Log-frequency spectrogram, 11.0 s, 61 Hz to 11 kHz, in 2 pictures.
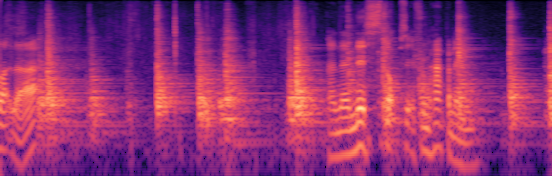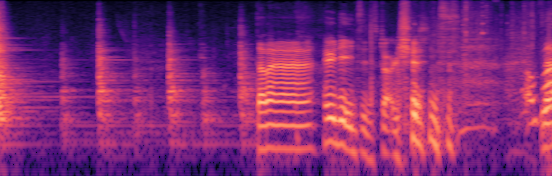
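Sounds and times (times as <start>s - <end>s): metal parts clacking: 0.0s - 8.2s, 10.0s - 11.0s.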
